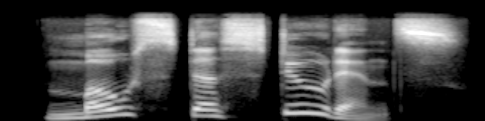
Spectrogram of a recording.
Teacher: The stress is on most and students.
